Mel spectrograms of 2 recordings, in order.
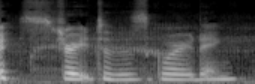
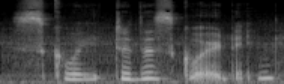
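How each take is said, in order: First: Laughing as she fixes "Straight to the squirting"; laughing correction. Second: "squeak" slurred slowly instead of "straight"; slow stumble saying "squeak to the squirting"; misspoken. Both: Real, not acted.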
